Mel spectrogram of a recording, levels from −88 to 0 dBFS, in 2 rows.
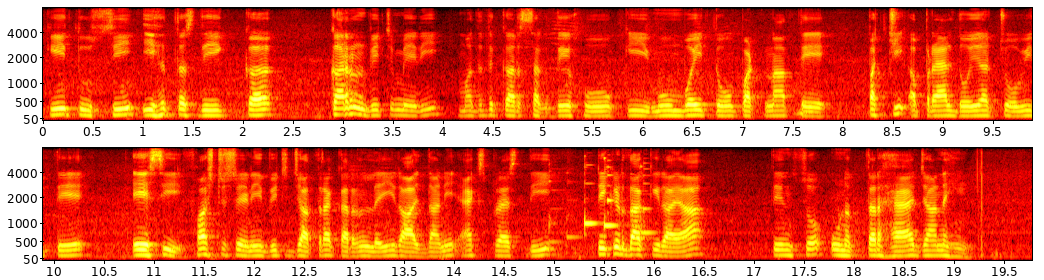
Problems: background sounds at intervals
